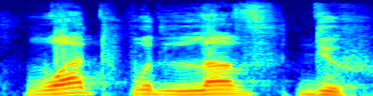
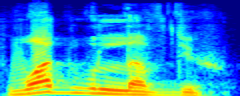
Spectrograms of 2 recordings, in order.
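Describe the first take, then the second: First: "what would love do?" slow and deliberate; slow key question. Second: Said in the usual way. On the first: Shown as a demonstration. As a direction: lay each word out slowly. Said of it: "And the question is". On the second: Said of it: "Just reflect on this question".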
